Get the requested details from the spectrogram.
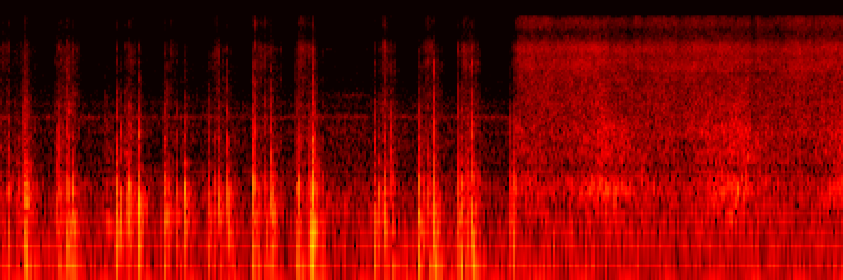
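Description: Fingertips and nails tap, rub and scratch the top face of a small white and purple printed cardboard dryer sheet box, full of sheets, resting on a towel. For about five seconds there are quick, dry, papery taps and short scratches with brief pauses between them. These then give way to a steady, soft, bright scratching hiss that continues to the end.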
